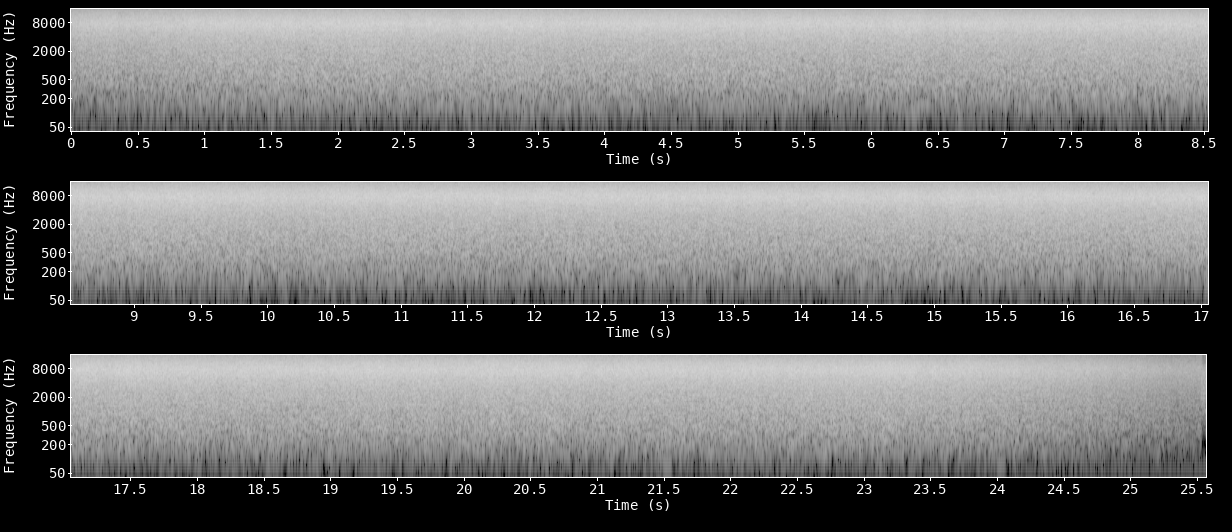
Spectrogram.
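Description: A steady, loud rush of flowing river water fills the scene without break, a broad even roar with no voices or other distinct sounds on top.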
